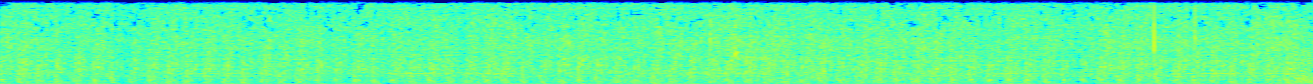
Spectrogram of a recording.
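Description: Dense, sustained gunfire from a Huey helicopter gunship in the DCS combat flight simulator, a continuous rattling burst that fills the whole stretch at steady loudness with no talking over it.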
